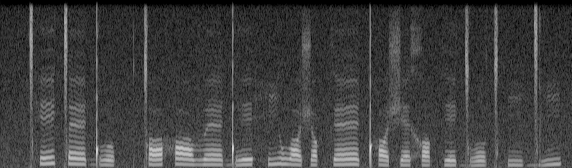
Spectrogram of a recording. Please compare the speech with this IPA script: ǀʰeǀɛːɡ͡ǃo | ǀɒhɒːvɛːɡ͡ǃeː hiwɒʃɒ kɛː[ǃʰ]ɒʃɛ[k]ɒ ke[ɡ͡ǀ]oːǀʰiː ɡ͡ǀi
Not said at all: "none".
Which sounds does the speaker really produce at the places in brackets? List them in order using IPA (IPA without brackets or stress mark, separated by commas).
ǃʰ, x, ɡ͡ǀ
